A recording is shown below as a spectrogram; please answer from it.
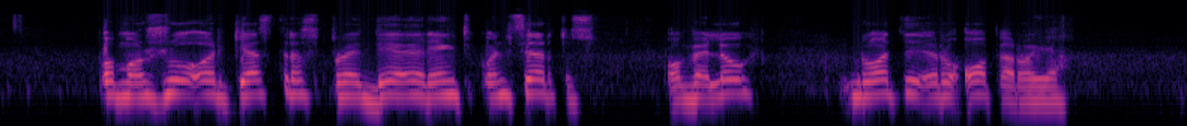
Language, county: Lithuanian, Vilnius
